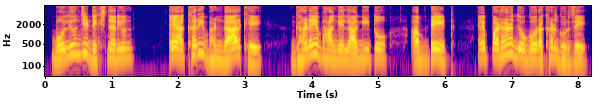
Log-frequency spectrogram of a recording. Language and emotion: Sindhi, neutral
